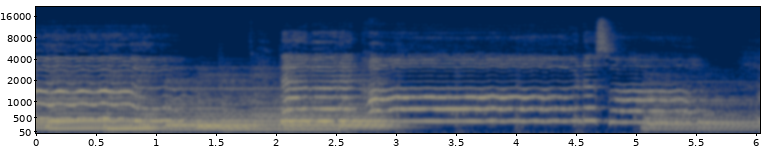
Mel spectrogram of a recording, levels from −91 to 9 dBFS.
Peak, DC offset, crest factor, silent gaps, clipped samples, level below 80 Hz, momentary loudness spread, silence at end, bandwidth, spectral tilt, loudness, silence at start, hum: -14 dBFS; under 0.1%; 14 dB; none; under 0.1%; -66 dBFS; 10 LU; 0 s; 14.5 kHz; -6.5 dB/octave; -29 LUFS; 0 s; none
